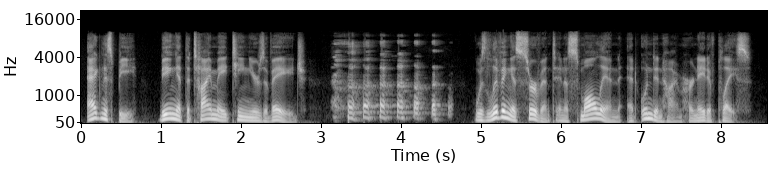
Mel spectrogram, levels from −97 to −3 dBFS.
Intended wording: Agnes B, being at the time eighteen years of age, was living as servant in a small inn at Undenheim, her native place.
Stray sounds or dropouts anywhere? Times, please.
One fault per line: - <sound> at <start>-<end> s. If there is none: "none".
- laugh at 3.1-4.7 s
